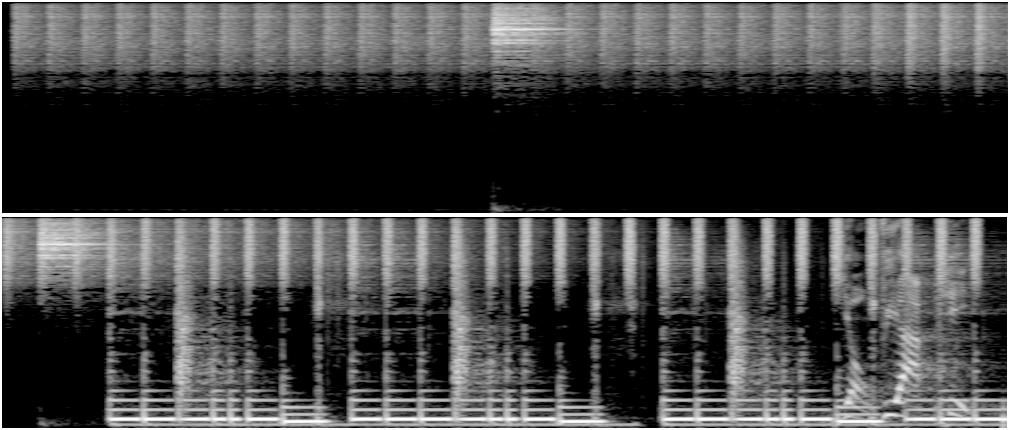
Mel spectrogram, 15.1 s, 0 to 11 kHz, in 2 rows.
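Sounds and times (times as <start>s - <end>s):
drum machine hi-hat ticking: 0.1s - 15.0s.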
